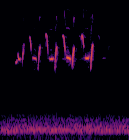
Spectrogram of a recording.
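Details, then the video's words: Northern mockingbird singing on the Elon University campus, North Carolina, USA: a quick run of bright, slurred high notes, paired and repeated about five times a second, over a steady low hum; phrases include mimicry of other species. "the sound of a northern mocking bird singing is one of the most musical sounds produced by Nature"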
